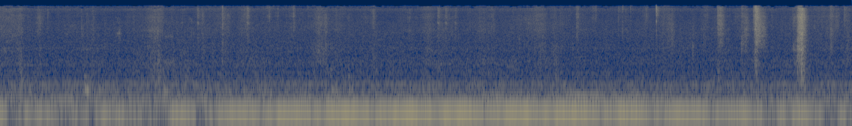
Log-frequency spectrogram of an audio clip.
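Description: A steady low rumble that swells through the middle, with two sharp clicks near the end as a metal clothes hanger is hooked onto a rail.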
